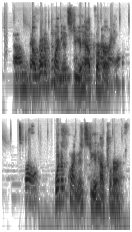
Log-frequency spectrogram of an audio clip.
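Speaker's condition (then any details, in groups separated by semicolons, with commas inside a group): No condition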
